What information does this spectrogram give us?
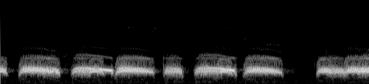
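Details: Spotted dove males in a fight at a ground decoy: loud, close, husky coos running almost continuously, long notes separated by brief gaps, one short clipped note mid-series.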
